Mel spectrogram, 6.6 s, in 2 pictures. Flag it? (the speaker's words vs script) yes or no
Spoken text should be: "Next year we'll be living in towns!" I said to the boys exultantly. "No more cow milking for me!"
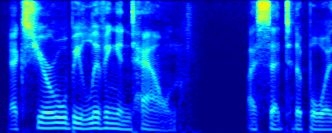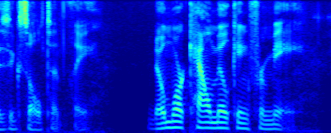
yes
